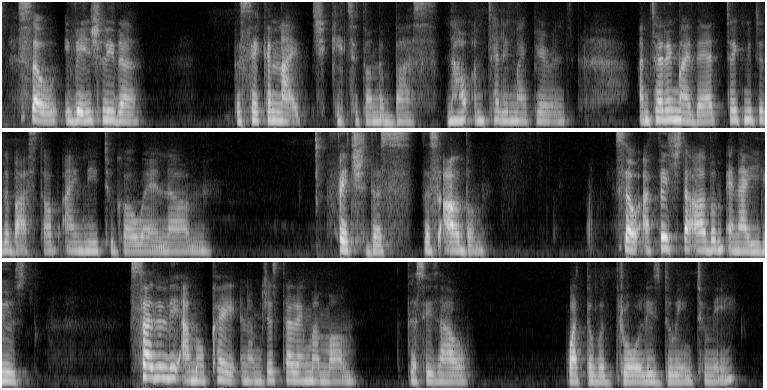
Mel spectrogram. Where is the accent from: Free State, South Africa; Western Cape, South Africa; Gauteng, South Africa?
Gauteng, South Africa; Johannesburg; I'm actually from Jo'burg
